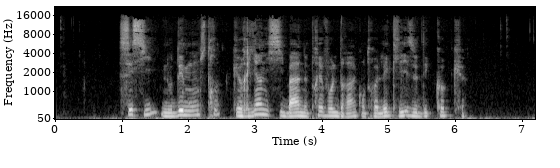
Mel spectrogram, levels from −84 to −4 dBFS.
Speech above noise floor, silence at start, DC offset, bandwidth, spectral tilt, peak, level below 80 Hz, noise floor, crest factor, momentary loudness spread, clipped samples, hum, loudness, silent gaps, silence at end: 32 dB; 0.65 s; under 0.1%; 16.5 kHz; -5 dB/octave; -2 dBFS; -48 dBFS; -54 dBFS; 22 dB; 11 LU; under 0.1%; none; -22 LUFS; none; 0 s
